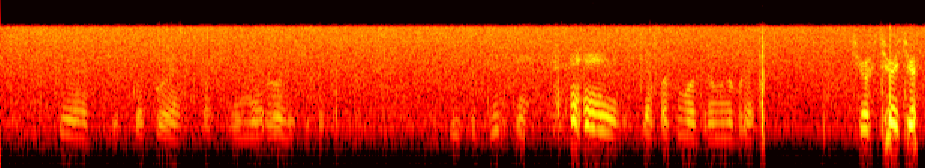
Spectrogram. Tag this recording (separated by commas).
Sizzle, Frying (food)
